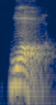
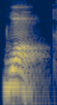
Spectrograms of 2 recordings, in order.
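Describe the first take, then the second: First: The vowel is said with the mouth wide open. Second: The vowel is said with the mouth wide open.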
